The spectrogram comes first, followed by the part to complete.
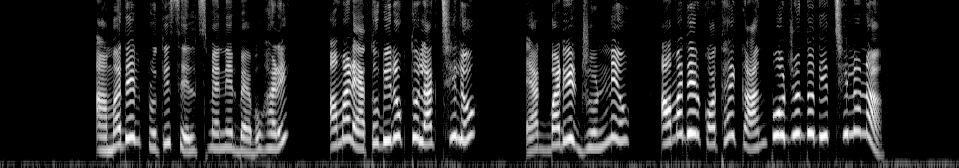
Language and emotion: Bengali, angry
